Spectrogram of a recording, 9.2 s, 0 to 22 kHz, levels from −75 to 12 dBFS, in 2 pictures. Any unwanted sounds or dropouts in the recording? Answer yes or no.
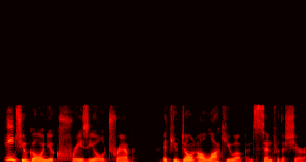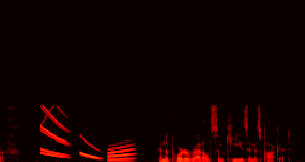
yes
